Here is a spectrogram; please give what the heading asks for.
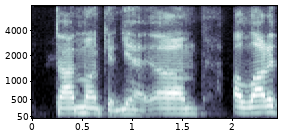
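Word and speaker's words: Monken: And um uh other news, um the Cleveland Browns have hired Todd Monin. That's how you say his name. Todd Monkin.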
